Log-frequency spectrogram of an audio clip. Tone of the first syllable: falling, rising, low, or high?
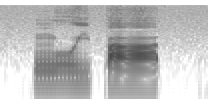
high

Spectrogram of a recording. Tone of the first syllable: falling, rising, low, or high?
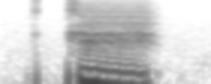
falling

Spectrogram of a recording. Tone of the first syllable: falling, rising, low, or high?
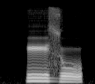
high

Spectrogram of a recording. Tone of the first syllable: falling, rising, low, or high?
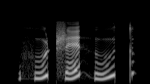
rising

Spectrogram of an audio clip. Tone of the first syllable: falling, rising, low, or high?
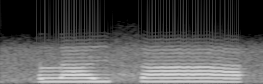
high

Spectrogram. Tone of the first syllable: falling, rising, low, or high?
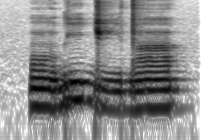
low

